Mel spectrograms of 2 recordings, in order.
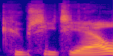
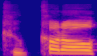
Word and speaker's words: kubectl: Now, lots of people pronounce this in different ways. I pronounce it kubectl. Some people call it kubectl. Some people call it any other kind of way that you want.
